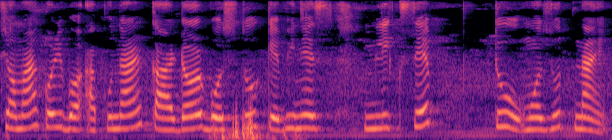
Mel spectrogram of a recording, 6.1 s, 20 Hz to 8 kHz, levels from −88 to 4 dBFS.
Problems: none marked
